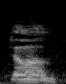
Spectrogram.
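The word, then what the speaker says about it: 遯: Chinese character don pronounced don like don don same as don.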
